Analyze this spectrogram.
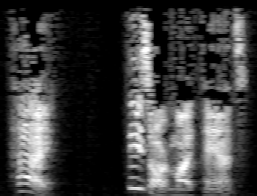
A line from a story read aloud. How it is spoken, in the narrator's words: he exclaimed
